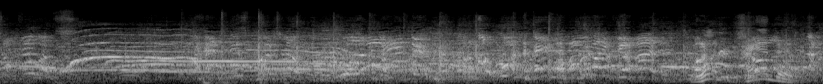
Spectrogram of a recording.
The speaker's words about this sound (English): In front of a delighted crowd last night.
